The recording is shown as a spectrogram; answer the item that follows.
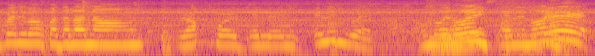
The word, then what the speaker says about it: Illinois: Pwede ba padala ng Rockford, Illinois. Illinois? Hindi. Di ba po ang basa dyan, Illinois? Huh? I-search nyo mo sa Google. Illinois tayo ng Illinois. Iba yung pronunciation niyan.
